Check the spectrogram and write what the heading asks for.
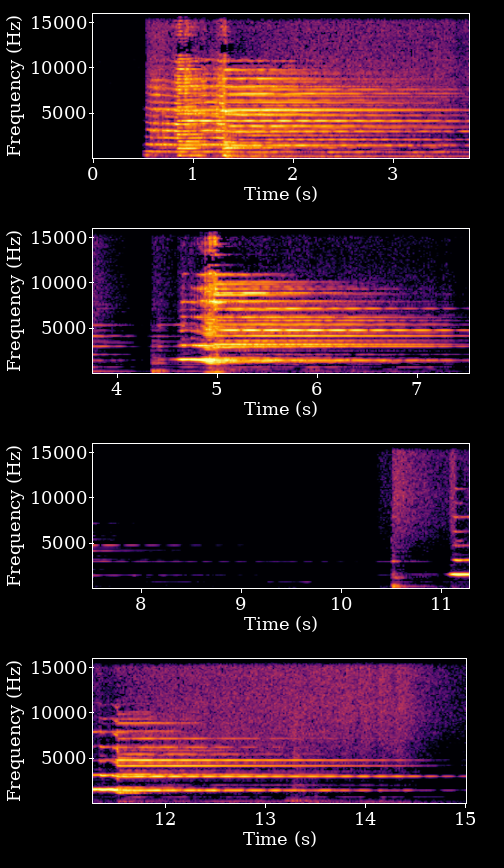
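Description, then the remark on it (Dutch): A small cymbal is bowed or struck three times, each time ringing out in long, shimmering metallic tones that swell and slowly fade, imitating whale song, with silent gaps between. “Nou, het grootste beest op de aarde. Eh, door, door het kleinste instrumentje, het kleinste bekkentje.”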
